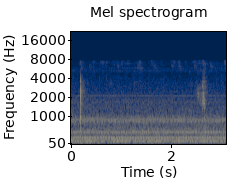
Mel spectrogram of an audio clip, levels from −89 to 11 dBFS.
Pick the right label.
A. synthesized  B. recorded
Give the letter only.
B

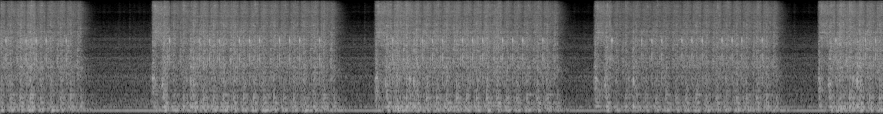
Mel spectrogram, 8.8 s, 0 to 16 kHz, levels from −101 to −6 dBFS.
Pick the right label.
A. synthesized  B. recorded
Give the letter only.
B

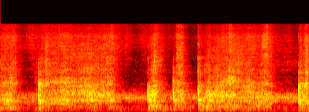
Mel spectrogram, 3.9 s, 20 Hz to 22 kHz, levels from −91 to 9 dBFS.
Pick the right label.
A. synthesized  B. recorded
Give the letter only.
A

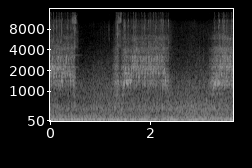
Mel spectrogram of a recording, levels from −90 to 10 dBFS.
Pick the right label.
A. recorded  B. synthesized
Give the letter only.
A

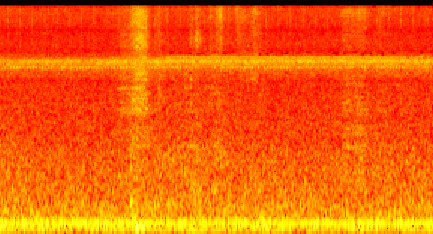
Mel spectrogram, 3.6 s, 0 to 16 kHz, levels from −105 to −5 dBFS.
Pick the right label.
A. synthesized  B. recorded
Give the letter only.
B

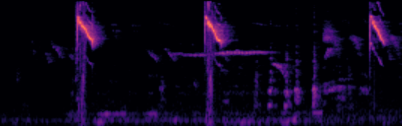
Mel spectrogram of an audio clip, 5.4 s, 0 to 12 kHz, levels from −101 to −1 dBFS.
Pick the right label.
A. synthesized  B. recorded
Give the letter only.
B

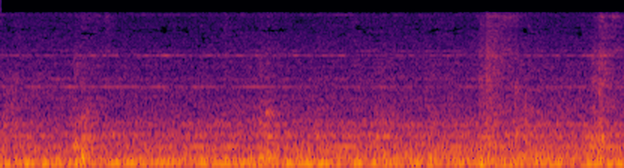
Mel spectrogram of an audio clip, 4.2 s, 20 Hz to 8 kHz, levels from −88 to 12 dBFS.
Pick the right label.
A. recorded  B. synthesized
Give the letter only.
A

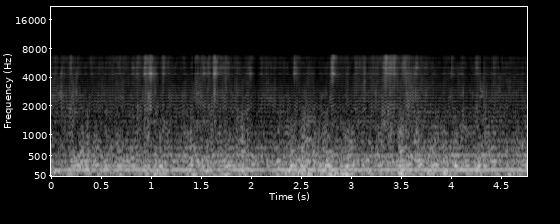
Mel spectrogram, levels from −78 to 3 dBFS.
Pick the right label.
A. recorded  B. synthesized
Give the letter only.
B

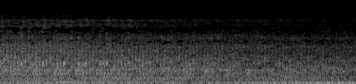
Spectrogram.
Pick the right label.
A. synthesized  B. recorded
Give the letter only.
B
